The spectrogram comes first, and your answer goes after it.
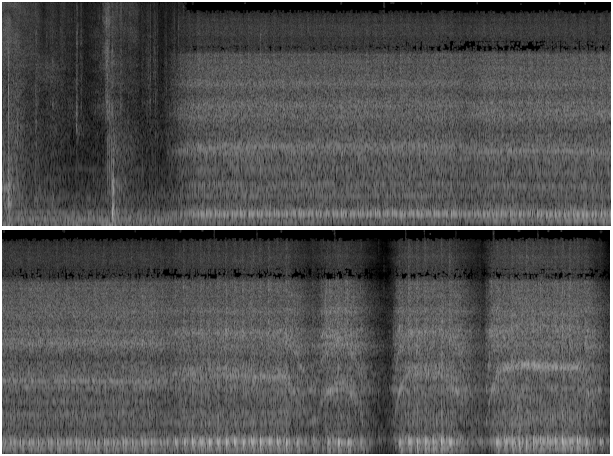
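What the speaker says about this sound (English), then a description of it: "what I need to do is to sew a stitch on each edge of this tape" A sewing machine running steady stitches along reinforcement tape on a dinghy sail, a continuous even mechanical hum with brief pauses and restarts near the end, heard close and alone.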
